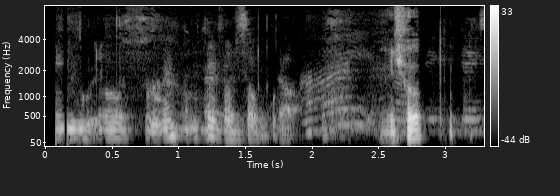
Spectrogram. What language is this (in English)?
English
